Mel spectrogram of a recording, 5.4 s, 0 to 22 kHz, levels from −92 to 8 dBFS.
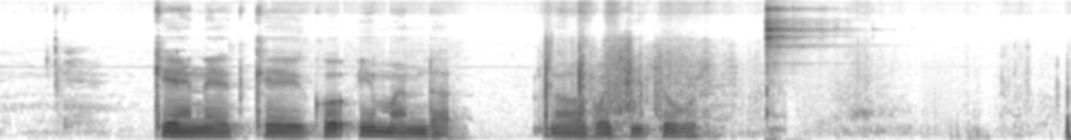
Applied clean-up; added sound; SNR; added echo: none; Tambourine; 4 dB; none.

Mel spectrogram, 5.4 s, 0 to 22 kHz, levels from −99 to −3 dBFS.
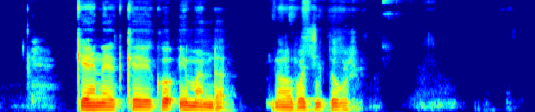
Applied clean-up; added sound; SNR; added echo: neural mask model Resemble Enhance denoiser.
